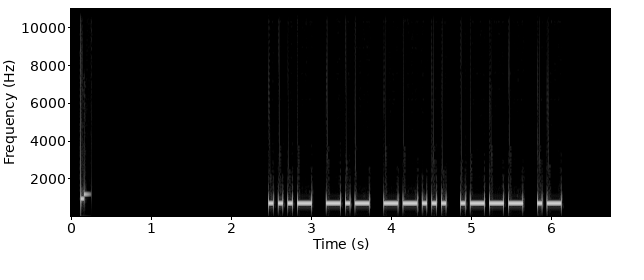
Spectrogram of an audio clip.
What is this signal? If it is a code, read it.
Morse code, heard as a keyed tone, about 21 wpm, 700 Hz. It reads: VK7JA
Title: DXCC-100 Call Signs - 5 Characters - 20wpm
